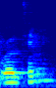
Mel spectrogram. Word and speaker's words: Rotimi: Yeah, I do feel like Teyana Taylor and Rotimi's roles were kind of like, like, did you have to be? – Yeah, very short time. – How you say it? Rotimi. – It is.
